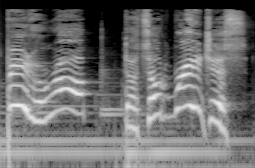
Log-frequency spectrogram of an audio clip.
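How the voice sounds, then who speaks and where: A woman's voice: fairly high pitch, big pitch swings, moderate pace, fairly bright tone, soft background music. A woman voicing an easily outraged, protective father bear with emphatic indignation, in a storybook reading.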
